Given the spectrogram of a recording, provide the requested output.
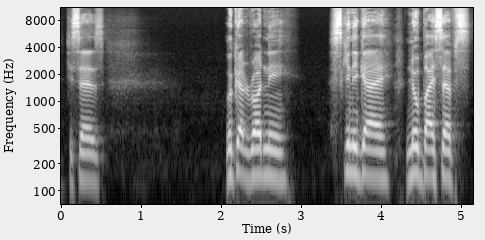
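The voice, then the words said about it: Put-on West African French accent. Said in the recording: “he's a French dude, French West African. So you imagine this in a West African French accent.”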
